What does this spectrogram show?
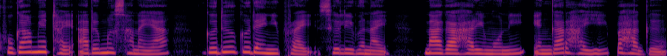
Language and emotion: Bodo, neutral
